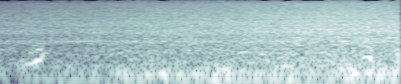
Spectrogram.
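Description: Water sheeting down a stacked-stone fountain wall, a steady rush that grows louder through the two seconds, with a low rumble of wind on the microphone beneath it.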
